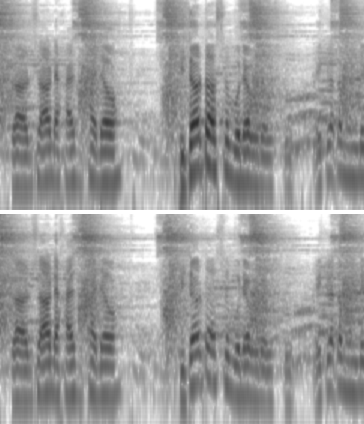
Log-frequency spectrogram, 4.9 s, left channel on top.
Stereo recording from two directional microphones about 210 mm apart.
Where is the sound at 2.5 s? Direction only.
40° left (ahead or behind).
